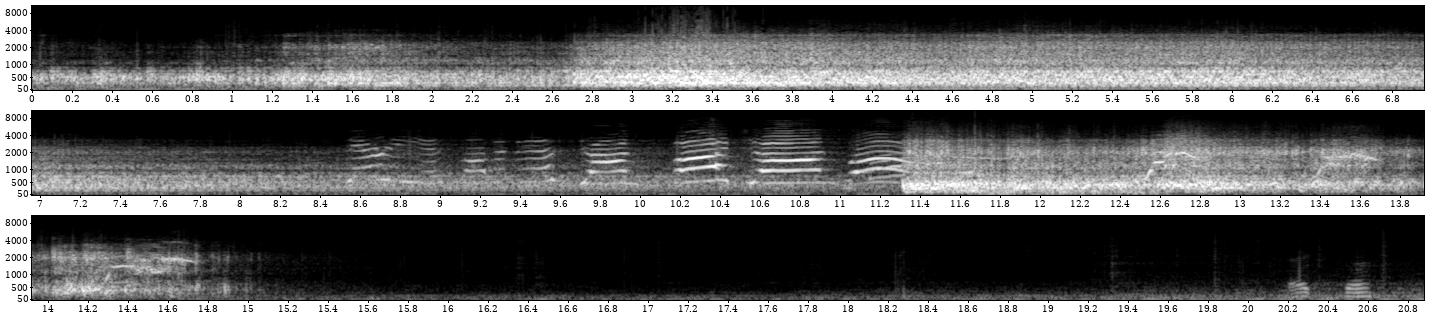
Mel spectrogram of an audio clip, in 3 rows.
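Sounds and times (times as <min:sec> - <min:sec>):
brief rising whine: 0:00.0 - 0:15.1
bomb explosion on airplane: 0:00.0 - 0:15.4
faint low hum: 0:00.0 - 0:20.8
airplane engines roaring at takeoff: 0:02.6 - 0:11.4.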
